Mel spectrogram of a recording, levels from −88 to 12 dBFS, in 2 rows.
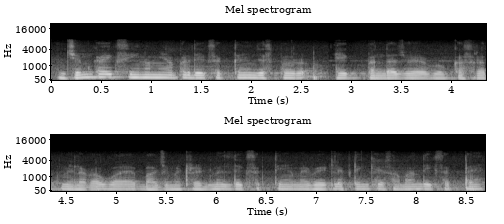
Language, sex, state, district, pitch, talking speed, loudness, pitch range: Hindi, male, Bihar, Muzaffarpur, 120 Hz, 235 wpm, -18 LUFS, 115-130 Hz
